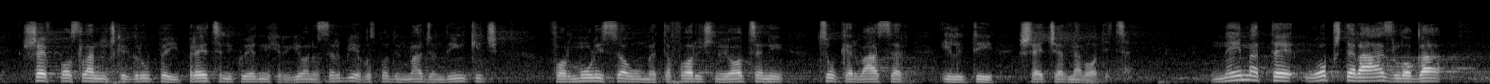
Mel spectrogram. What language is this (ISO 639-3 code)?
srp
